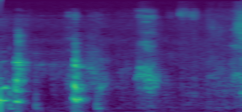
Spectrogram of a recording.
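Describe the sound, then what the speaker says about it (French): A dog whimpers and yips at home in a few short, high-pitched bursts separated by brief pauses, fairly faint and close by. "j'ai mon chien, il fait un peu des siennes"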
